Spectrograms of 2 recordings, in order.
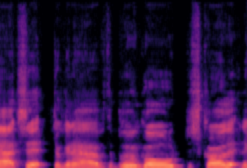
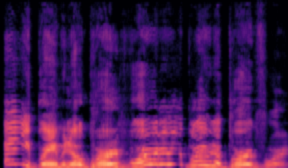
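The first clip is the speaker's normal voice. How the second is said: higher, louder squawky protest; high indignant parrot voice; 11 semitones higher, 3 dB louder than usual. Acted. Bird voice protesting.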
